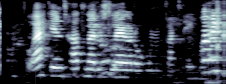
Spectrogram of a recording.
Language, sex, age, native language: Icelandic, female, 13, Icelandic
